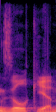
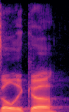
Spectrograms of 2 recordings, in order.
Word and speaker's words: Zolika: I don't know why I keep saying Zolkia. Man, now I understand why people mispronounce names like on stream so often. For some reason, it's hard to read. It's Zolika.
